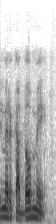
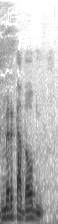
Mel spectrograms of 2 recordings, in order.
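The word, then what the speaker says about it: Mercadona: Que Carón te dice Mercadome y me pone de los nervios. Es Mercadón. Mercadón, Caronte, Mercadón. – Depende de la zona de, Mercadón, lo pronuncian de una manera u otra. – No, no. que es el cherife y que no, no, no, es Mercadón, punto.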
